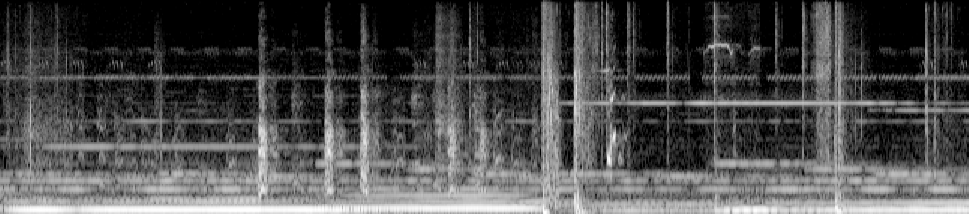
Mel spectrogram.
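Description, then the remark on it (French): Dogs bark in sharp, scattered bursts over a steady low droning hum, with a couple of heavier thuds; the barks come irregularly and sound fairly loud. “Alors on m'a dit Toi, Boaz, t'es en avant du commando, tu prends un silencieux et tu nettoies les clébards.”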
